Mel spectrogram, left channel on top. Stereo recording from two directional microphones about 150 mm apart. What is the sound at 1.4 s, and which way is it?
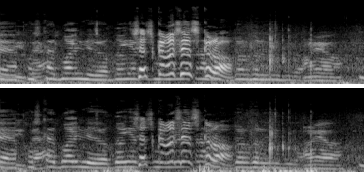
Speech, 25° left (ahead or behind).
